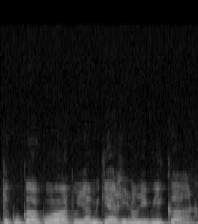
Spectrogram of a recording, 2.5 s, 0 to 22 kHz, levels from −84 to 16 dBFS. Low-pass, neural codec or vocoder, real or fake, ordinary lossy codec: 19.8 kHz; vocoder, 44.1 kHz, 128 mel bands every 512 samples, BigVGAN v2; fake; none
